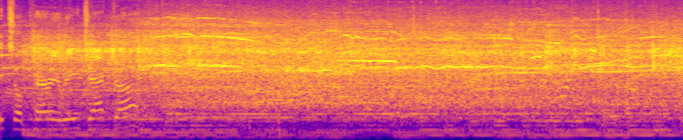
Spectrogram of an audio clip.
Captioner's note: audience cheering; rock music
